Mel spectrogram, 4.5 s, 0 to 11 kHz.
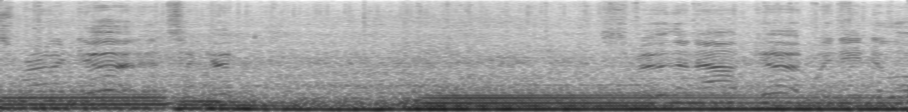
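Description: A 1961 Triumph TR3B's engine runs steadily on a road test, a loud, close, continuous drone with a brief dip before the revs settle again.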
